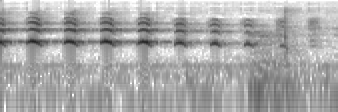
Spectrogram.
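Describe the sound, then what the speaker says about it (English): A bald eagle or osprey gives a squeaky, thin call like a tiny bird, a rapid series of about eight high, piping chirps that weaken in a row before a brief faint scratch. "bald eagles and osprey they sound like a tiny bird"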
